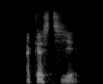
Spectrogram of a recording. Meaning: past participle of accastiller
- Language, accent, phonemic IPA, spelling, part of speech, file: French, France, /a.kas.ti.je/, accastillé, verb, LL-Q150 (fra)-accastillé.wav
